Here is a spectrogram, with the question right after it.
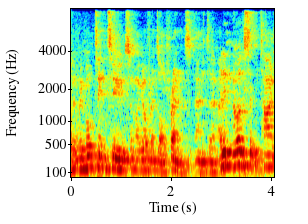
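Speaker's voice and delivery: ordinary talk, nothing marked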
